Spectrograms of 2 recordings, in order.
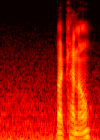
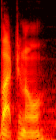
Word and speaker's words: Baccano: in all that's not bakano it's pronounced b it's not like baka no as in idiot but like backer uh it is uh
